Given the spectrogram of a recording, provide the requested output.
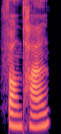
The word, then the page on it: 访谈: fǎng tán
